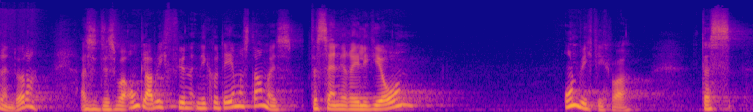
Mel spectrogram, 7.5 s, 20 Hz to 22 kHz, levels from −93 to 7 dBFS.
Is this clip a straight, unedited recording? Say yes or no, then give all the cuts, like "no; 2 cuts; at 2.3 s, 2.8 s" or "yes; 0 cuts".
no; 2 cuts; at 1.7 s, 3.0 s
